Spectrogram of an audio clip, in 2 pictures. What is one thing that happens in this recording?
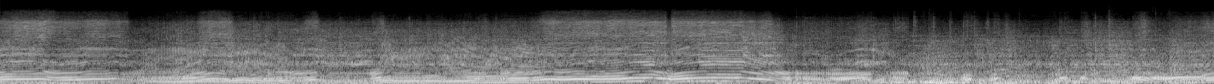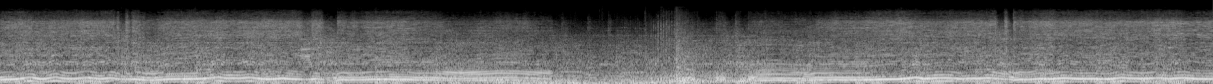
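A dirt bike engine revs hard up close, its pitch rising and falling.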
